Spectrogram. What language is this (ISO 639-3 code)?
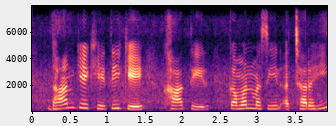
bho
